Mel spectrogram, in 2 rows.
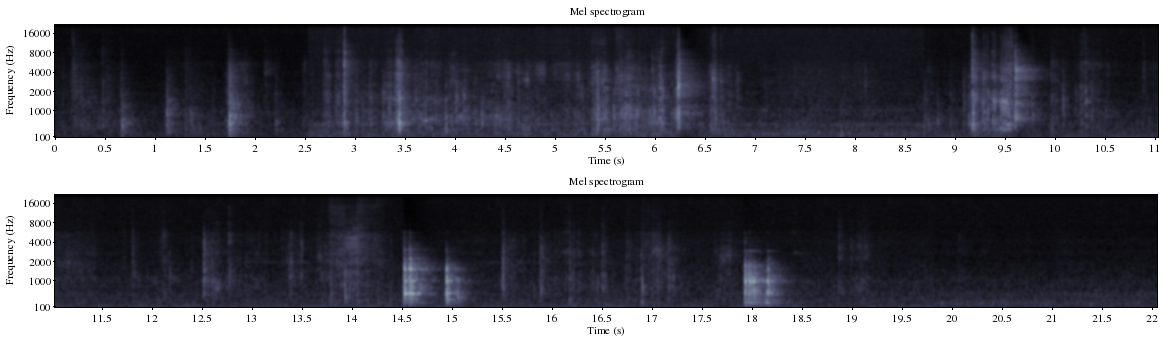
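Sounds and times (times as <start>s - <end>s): dishes and utensils clattering: 17.9s - 18.5s.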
